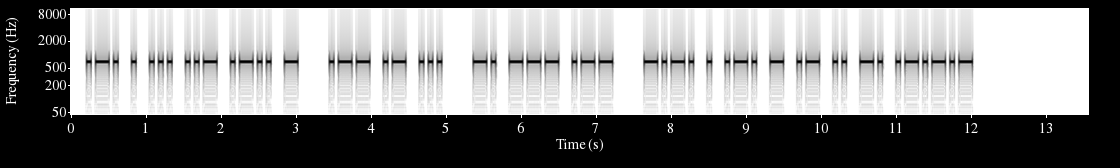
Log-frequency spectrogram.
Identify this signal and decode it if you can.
Morse code, heard as a keyed tone, about 20 wpm, 700 Hz. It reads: RESULT WAS NOW CERTAIN.
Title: Sentences from Top 1000 Words - Review Part 5 - 20wpm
